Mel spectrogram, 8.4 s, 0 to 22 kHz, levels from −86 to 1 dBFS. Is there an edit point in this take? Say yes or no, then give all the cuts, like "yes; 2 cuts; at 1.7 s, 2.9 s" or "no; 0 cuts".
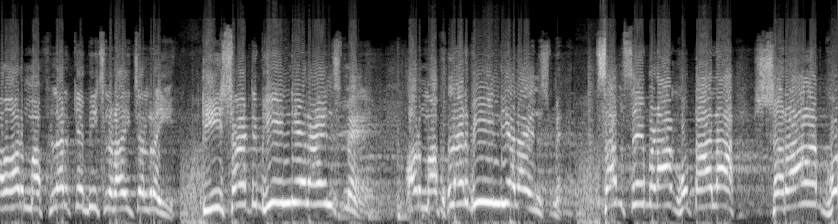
yes; 2 cuts; at 1.8 s, 5.9 s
